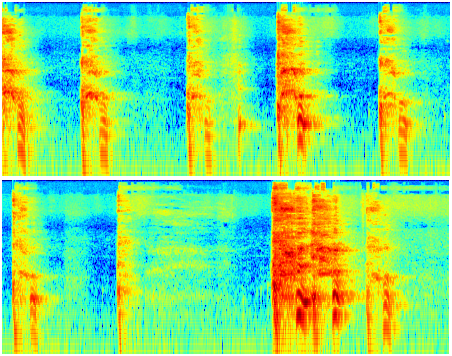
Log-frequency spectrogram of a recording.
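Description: About ten separate single coughs in quick succession, some deeper in pitch, ending in a short louder cluster; repeated coughing.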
